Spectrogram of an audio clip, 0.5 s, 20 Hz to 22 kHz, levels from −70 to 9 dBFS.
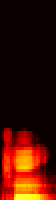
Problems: none marked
